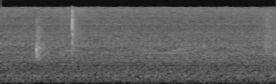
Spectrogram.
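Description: Steady background hiss of a small room, with two faint short clicks in the first half second.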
